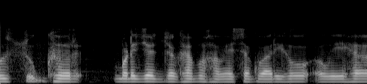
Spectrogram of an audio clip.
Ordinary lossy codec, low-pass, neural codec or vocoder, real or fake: none; 5.4 kHz; none; real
